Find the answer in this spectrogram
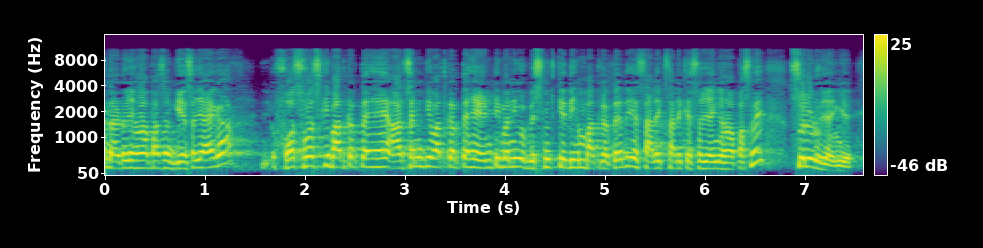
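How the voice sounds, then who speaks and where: High-voiced man giving a chemistry lecture. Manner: repetitive question-and-answer explaining, mixing English terms; asks the class a question, then answers it himself. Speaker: chemistry teacher. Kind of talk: recorded video lecture.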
